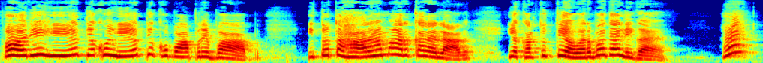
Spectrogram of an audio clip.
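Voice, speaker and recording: A woman's voice: sits high, very animated, slow pace, a little mellow, heavily acted. A woman voicing a scolding, hot-tempered villager in a cartoon family quarrel, with an Awadhi accent and combative, repetitive delivery. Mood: indignant. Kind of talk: cartoon family drama acting.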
